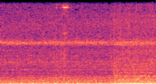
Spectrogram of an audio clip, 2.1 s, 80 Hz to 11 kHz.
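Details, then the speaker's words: 1974 Plymouth Duster that sat a long time, with carburetor idle problems: after adjusting the carb linkage play at idle, it settles into an even, steady low idle with no stumble or hunting and sounds better. "Sounds better. All right, let's button it up."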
